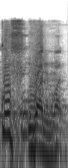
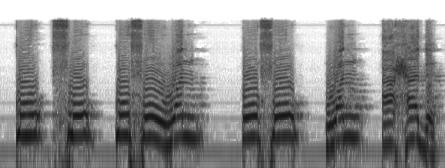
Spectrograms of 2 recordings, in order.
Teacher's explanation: اس کو بعض لوگ پڑھتے ہیں کف ون، تو کف ون نہیں، کاف پر پیش ہے، فا پر پیش ہے، دونوں کے پیش یہ صحیح سے ادا کریں گے، ہونٹوں کو گول بھی کریں گے اور بغیر کھینچے بغیر جھٹکا دیے معروف ادا کریں گے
